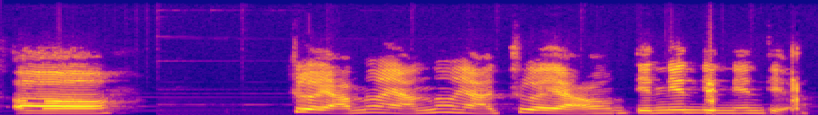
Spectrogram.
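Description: Casting: effusive female guest in casual chat, very high voice, muffled lo-fi sound. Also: a little slow, no room sound. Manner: effusive, exclaiming, fangirlish. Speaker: audio drama producer and guest. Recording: dull lo-fi audio with music behind.

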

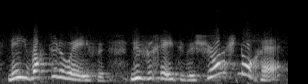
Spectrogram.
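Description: High, swooping, scatterbrained office girl. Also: big pitch swings, a little fast. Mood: scatterbrained, amused. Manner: chirpy, rambling, exclaiming. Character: chatty, scatterbrained young female office telephonist. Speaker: actress in a radio comedy. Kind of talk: 1970s radio comedy acting. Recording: dull vintage radio recording.

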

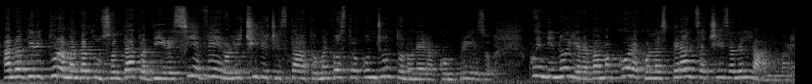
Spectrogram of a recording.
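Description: Actress as high-voiced, quick, well-spoken grieving daughter. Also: female voice, lightly acted. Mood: earnest, hopeful. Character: composed, devout, well-spoken daughter of an executed prisoner. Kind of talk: theatrical testimony monologue. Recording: roomy echo, faint background noise.

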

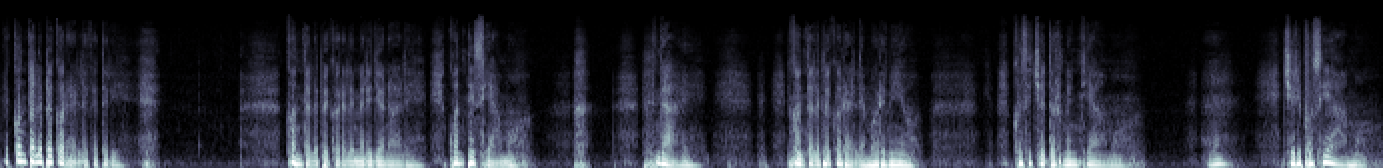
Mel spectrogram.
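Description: A man's voice: low-pitched, expressive, normal speed, pauses often, mellow, husky, no echo. An actor playing a tender brigand in prison, coaxing his beloved intimately. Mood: tender, soothing. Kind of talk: theatrical monologue.

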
